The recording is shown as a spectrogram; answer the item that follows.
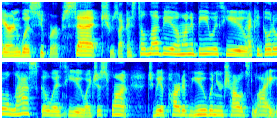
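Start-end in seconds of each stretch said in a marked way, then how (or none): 1.9-8.3 mock begging tone, desperate and much higher. Retelling how a woman pleaded with her partner, imitating someone begging. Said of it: "begging him to stay".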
